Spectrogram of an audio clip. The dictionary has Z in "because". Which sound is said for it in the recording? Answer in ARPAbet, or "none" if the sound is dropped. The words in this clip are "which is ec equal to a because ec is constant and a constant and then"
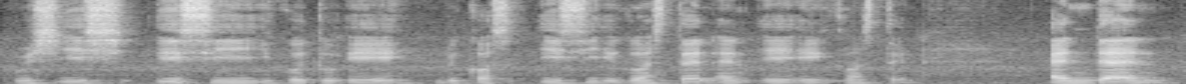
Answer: S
